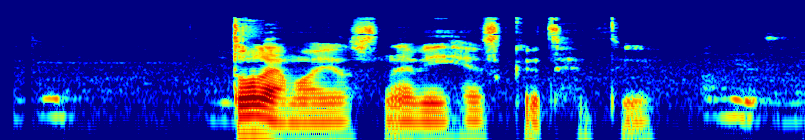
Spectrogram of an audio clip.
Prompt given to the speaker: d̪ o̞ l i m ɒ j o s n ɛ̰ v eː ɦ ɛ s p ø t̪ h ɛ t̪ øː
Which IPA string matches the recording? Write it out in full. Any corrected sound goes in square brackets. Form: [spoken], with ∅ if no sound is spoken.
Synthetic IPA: [t̪] o̞ l [ɛ] m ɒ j o s n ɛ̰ v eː ɦ ɛ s [k] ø t̪ h ɛ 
